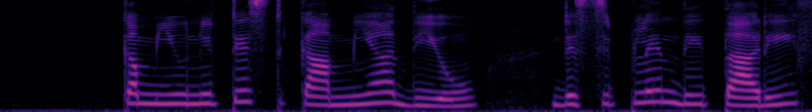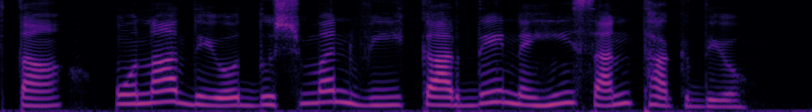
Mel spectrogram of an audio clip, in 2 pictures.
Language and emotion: Punjabi, neutral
